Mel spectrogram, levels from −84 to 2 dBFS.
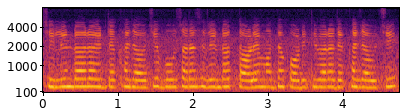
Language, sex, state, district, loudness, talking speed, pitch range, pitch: Odia, female, Odisha, Malkangiri, -13 LUFS, 115 wpm, 260-275 Hz, 265 Hz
